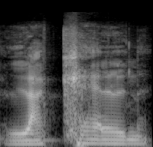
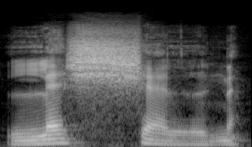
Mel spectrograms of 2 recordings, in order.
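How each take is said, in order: First: The first vowel is an 'a' sound. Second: The first vowel is an 'e' sound. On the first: The speaker calls it wrong. "Don't say lakeln" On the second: The speaker calls it right. "the pronunciation now becomes le"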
